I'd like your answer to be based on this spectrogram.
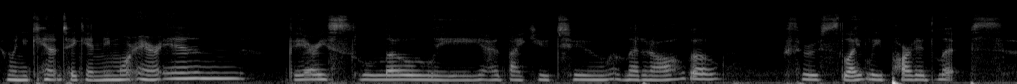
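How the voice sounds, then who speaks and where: A woman leading a guided meditation in a soft, breathy near-whisper, speaking slowly and gently. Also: medium pitch. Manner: slow, gentle, hushed delivery. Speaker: podcast host and meditation guide.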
